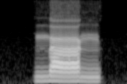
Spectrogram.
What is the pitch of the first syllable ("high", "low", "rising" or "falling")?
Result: low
